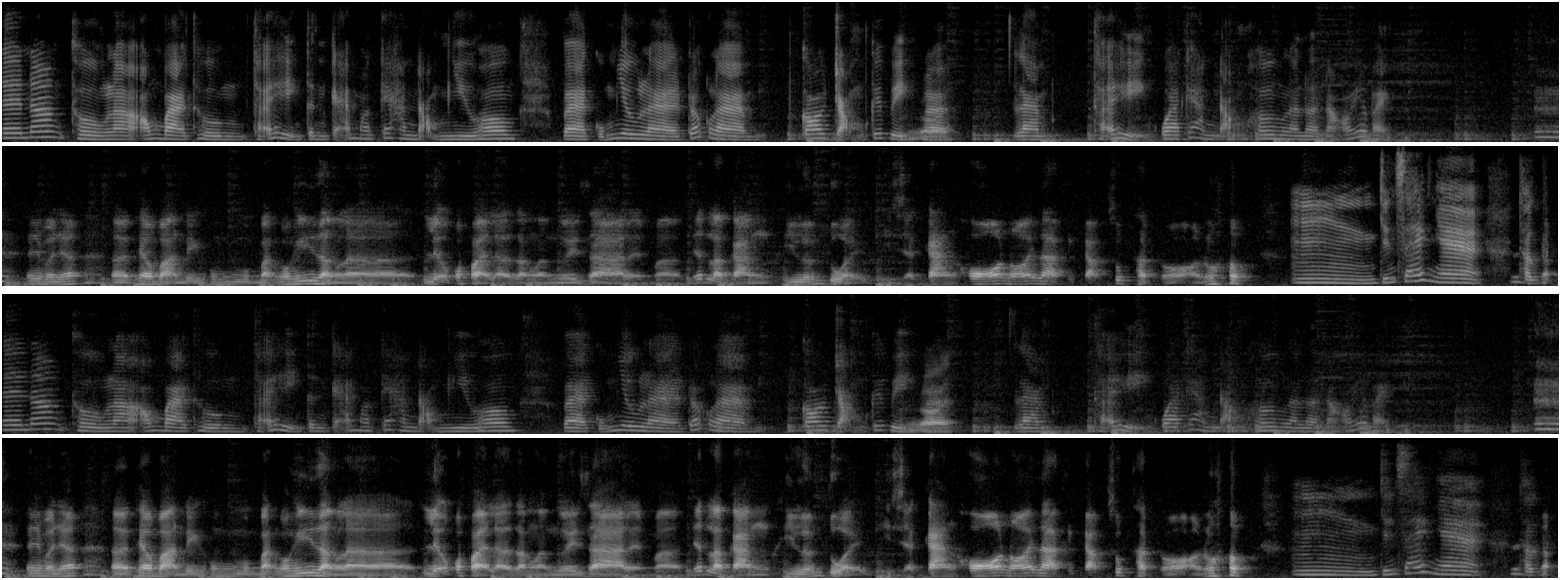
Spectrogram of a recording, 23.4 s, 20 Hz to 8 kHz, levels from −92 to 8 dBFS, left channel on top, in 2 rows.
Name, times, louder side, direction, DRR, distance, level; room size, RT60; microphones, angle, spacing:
voice 1, 0.0-5.7 6.0-7.1 7.6-7.9 8.2-10.4 21.4-23.3, left 6 dB, 90° left, 0.7 m, -40 dB
sound 1, 5.2-18.6, equal, 5° left, 1.0 m, -52 dB
voice 2, 6.8-7.1 11.5-21.0 23.2-23.3, right 4 dB, 35° right, 0.6 m, -33 dB
7.5 x 3.7 x 3.5 m
head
